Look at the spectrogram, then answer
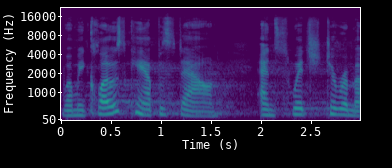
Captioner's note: none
